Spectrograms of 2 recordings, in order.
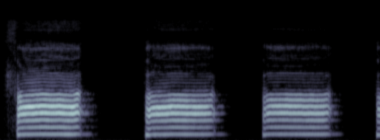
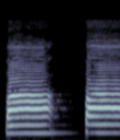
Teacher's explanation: এই যে কোন জায়গা থেকে উচ্চারণ হবে এই অক্ষরটা, নিচের ঠোঁটের পেট উপরে দুই দাঁতের আগার সাথে লাগাবেন, লাগিয়ে হালকা বাতাস বের করে এক লিফটা নিয়ে উচ্চারণ করতে হবে।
